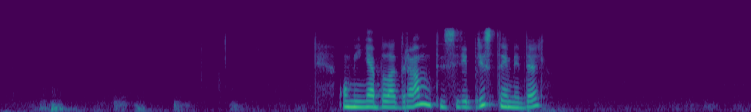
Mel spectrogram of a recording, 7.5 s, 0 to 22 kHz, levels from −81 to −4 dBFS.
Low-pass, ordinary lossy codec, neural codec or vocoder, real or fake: none; none; codec, 16 kHz, 0.8 kbps, ZipCodec; fake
